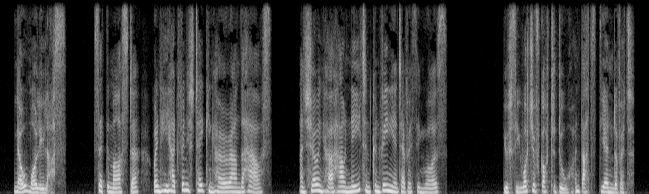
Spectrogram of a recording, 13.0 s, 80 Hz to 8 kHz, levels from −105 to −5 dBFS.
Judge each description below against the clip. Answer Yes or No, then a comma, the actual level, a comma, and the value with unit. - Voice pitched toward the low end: No, high, 190 Hz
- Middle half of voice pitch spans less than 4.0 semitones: Yes, average, 3.1 semitones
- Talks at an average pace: Yes, average, 170 wpm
